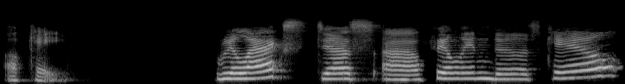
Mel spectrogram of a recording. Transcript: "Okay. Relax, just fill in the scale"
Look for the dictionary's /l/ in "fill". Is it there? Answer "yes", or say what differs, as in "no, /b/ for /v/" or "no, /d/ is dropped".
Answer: yes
